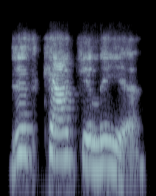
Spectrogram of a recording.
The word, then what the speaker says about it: dyscalculia: I think it's pronounced dyscalculia. Okay. It's like calculus. You know, it has that root in there of calculus.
